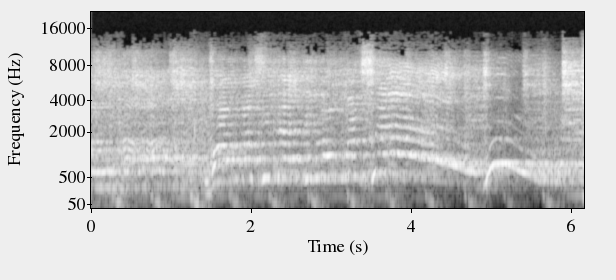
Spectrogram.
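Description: Live schlager pop performance: a woman singing over a backing track with a steady kick-drum beat. Her voice holds long notes, with a long downward slide about four seconds in.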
